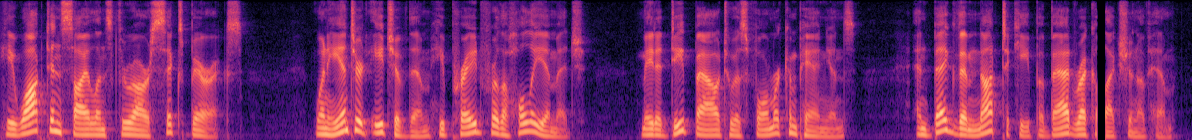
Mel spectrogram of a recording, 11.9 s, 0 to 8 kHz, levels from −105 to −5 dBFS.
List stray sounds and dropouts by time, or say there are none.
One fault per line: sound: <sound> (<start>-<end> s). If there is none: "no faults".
sound: dropout (11.0-11.1 s)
